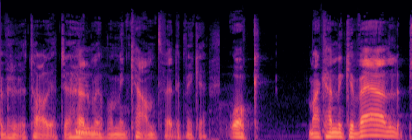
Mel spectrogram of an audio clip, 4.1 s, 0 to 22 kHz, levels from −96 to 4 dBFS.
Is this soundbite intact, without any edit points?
no; 1 cut; at 2.2 s

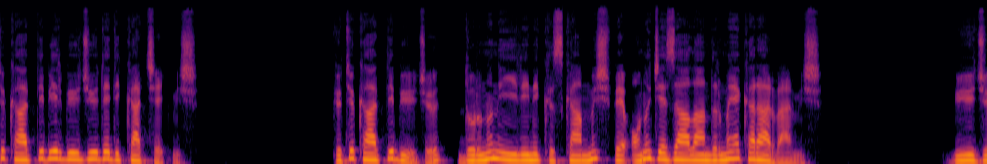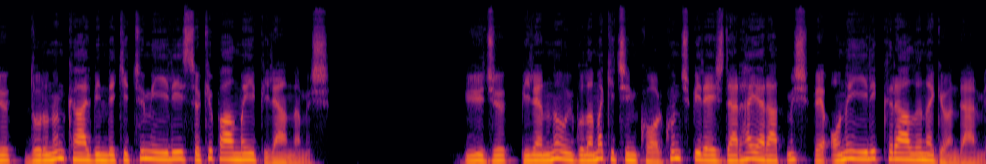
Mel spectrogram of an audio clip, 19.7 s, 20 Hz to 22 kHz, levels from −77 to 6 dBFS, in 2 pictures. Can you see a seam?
no; 0 cuts

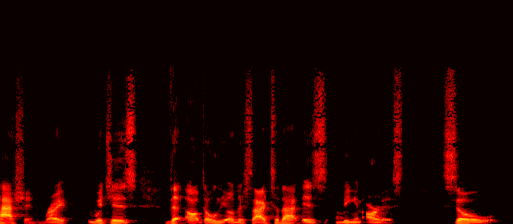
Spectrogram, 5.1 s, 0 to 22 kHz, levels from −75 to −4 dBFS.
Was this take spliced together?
yes; 2 cuts; at 2.0 s, 3.4 s

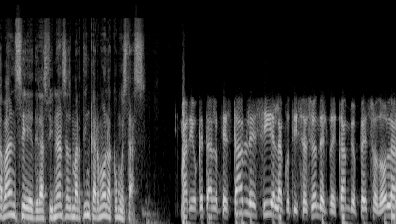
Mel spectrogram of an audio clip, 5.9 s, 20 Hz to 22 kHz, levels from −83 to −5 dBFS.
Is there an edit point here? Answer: yes; 2 cuts; at 3.3 s, 4.9 s

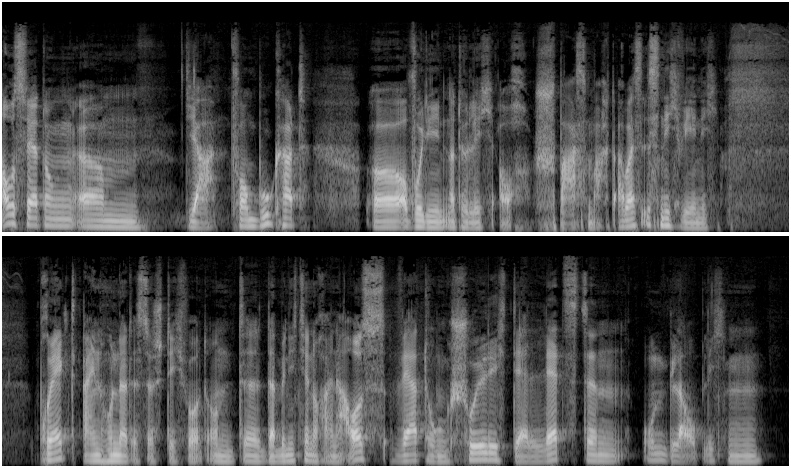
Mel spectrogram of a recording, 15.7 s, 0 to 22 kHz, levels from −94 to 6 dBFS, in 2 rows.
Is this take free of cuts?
yes; 0 cuts

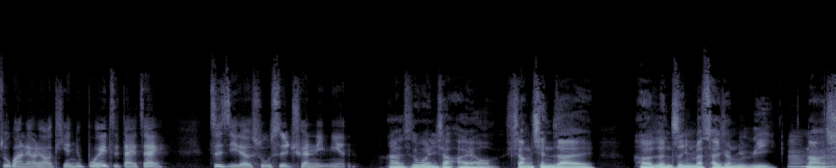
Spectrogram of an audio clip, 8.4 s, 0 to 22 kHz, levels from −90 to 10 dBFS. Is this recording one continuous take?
yes; 0 cuts

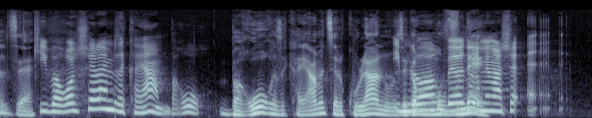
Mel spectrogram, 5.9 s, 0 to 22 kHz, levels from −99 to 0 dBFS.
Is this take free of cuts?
yes; 0 cuts

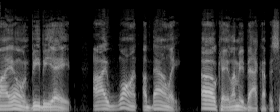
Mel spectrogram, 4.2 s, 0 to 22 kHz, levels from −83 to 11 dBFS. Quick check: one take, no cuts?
no; 2 cuts; at 1.3 s, 2.9 s

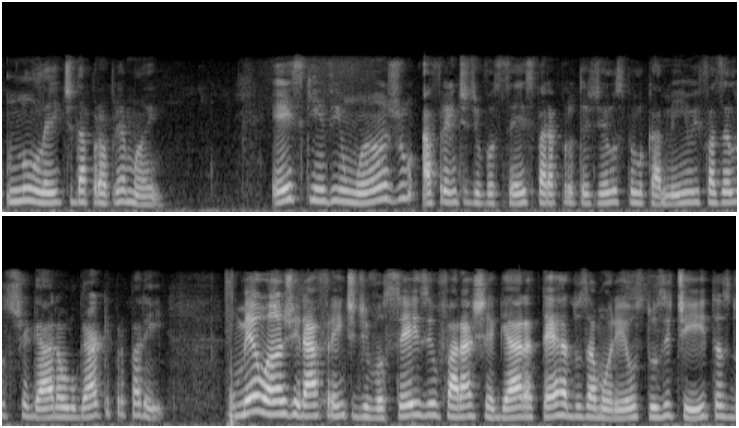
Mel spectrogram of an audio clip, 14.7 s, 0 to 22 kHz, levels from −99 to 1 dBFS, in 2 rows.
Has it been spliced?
yes; 1 cut; at 9.6 s

